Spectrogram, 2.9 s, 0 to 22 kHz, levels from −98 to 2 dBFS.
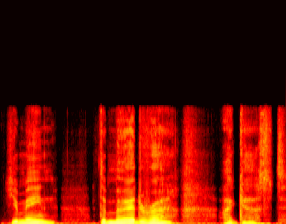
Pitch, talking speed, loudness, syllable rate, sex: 145 Hz, 105 wpm, -17 LUFS, 4.8 syllables/s, male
